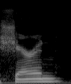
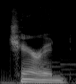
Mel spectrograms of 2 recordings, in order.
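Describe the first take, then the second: First: The name begins with an sh sound. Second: The name begins with a ch sound.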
